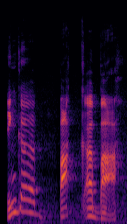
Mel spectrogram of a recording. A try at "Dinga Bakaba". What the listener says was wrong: Yeah, just do it a little quicker. Dinga Bakaba.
